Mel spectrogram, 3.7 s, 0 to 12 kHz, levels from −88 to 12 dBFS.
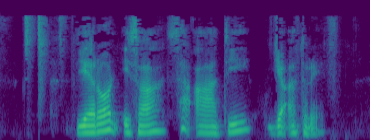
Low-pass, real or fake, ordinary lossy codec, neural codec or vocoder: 10.8 kHz; fake; MP3, 32 kbps; codec, 24 kHz, 0.9 kbps, WavTokenizer, small release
